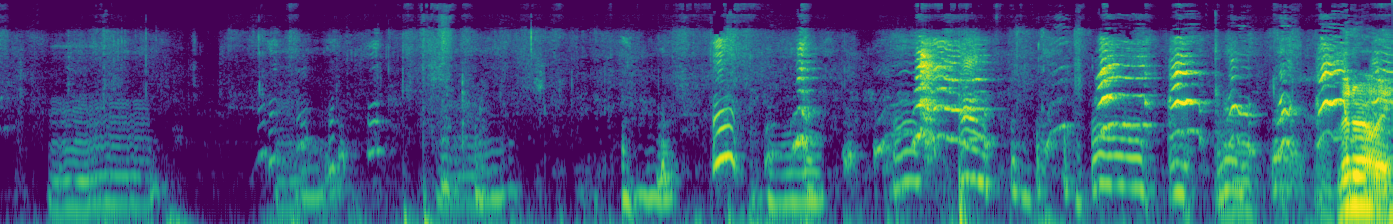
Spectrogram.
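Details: Three-week-old puppies play-fighting after feeding: bursts of sharp, high yips and squeals mixed with short rough growls, coming in quick irregular clusters that grow louder and more frantic toward the end.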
